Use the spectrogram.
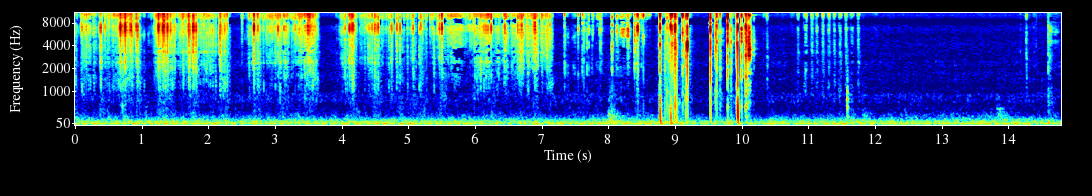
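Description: Long acrylic nails scratch and tap across the textured surface of a flat-woven, multicolored loop carpet on the floor. Bursts of dry, hissy scratching fill the first eight seconds, followed by a few sharp taps between about nine and ten seconds. The sound then fades to quieter rustling over a steady low hum.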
